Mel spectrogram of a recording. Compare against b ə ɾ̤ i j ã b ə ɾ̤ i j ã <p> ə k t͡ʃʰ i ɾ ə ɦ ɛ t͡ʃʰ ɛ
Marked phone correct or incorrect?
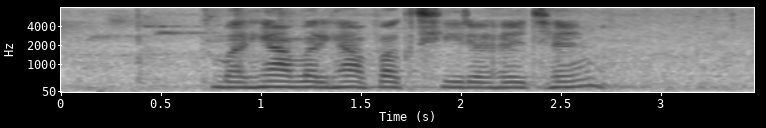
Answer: correct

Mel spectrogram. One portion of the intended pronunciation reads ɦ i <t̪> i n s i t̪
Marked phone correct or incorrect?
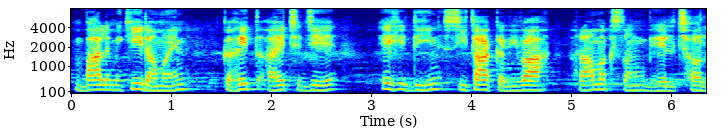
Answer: incorrect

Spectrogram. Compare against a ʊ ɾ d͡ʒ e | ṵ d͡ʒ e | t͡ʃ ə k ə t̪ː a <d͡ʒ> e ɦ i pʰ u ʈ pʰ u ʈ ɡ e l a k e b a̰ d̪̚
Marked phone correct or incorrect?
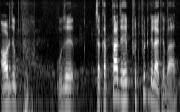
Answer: correct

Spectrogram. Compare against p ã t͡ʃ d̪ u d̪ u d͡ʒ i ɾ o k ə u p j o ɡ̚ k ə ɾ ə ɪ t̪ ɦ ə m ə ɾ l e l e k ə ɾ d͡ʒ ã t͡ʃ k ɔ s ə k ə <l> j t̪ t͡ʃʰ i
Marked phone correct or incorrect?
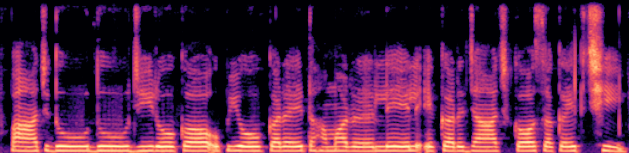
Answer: incorrect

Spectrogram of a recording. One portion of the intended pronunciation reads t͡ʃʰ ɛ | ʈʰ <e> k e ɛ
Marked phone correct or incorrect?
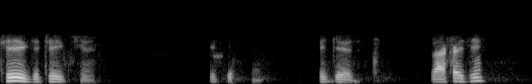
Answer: incorrect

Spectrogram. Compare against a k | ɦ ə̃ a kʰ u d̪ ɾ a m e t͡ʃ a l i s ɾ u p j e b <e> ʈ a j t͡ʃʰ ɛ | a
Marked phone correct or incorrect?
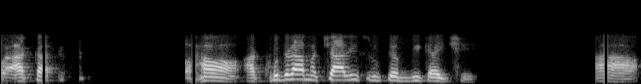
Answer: incorrect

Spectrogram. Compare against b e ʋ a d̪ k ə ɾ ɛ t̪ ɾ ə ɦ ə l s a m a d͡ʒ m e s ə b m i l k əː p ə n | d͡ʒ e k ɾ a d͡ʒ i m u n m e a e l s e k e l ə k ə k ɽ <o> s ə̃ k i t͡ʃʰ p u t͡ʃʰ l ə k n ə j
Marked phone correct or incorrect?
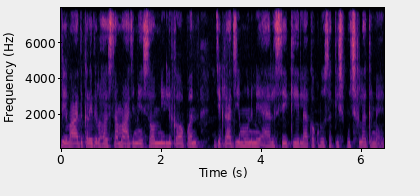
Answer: correct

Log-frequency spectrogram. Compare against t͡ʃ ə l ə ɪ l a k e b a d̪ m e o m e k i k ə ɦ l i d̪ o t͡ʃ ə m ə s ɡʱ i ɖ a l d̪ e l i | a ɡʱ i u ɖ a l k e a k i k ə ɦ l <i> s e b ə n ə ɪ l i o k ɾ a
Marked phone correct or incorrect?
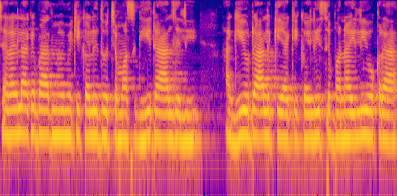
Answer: correct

